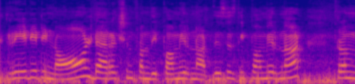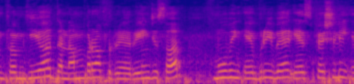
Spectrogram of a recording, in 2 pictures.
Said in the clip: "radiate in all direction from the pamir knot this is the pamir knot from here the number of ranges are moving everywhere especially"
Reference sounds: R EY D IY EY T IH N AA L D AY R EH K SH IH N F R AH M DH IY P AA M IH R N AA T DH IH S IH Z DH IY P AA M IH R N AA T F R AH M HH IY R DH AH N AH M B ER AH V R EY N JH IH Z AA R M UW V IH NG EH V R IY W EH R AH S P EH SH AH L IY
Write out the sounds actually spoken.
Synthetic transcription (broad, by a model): R EY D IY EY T IH N AA L D AY R EH K SH IH N F R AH M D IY P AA M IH R N AA T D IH S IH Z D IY P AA M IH R N AA T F R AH M HH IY R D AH N AH M B ER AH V R EY N JH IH S AA R M UW V IH NG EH V R IY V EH R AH S P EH SH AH L IY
